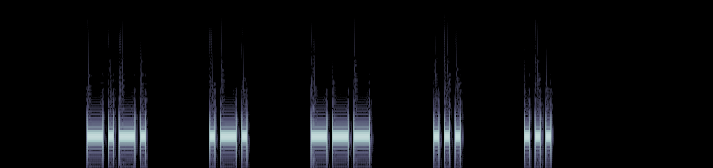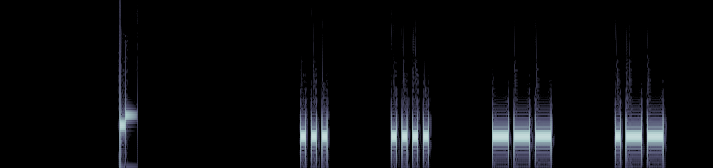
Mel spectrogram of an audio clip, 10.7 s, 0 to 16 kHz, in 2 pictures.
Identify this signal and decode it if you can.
Morse code, heard as a keyed tone, about 31 wpm, spaced as for 14 wpm, 690 Hz. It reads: CROSS SHOW
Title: 4x Character Spacing - Top 500 Words - 30wpm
